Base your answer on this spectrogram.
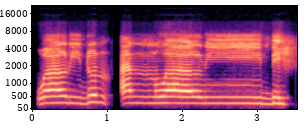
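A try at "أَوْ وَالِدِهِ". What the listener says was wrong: Wawunya ditahan. Au waladi. Masuk ke wawu langsung. Au. tidak dibaca Ibu. Masuk ke wawu ya. Au wa.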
